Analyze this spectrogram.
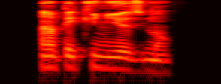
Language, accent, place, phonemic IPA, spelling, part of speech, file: French, France, Lyon, /ɛ̃.pe.ky.njøz.mɑ̃/, impécunieusement, adverb, LL-Q150 (fra)-impécunieusement.wav
- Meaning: impecuniously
